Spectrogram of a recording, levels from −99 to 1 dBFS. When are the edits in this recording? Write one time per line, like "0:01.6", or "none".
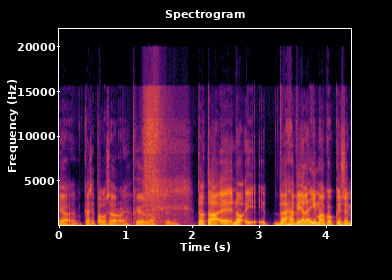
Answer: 0:01.1

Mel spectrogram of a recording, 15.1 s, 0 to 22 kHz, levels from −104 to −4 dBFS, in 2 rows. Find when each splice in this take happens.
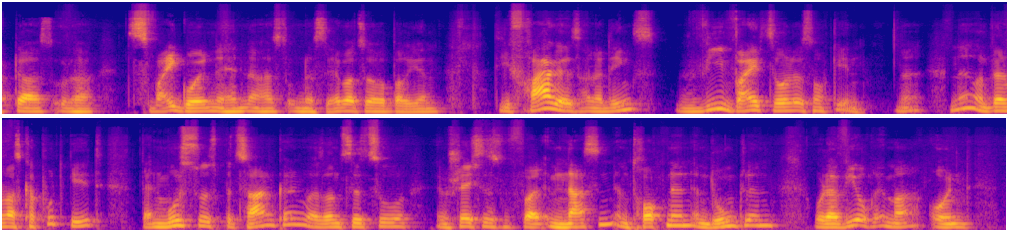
0:03.7
0:07.1
0:12.1

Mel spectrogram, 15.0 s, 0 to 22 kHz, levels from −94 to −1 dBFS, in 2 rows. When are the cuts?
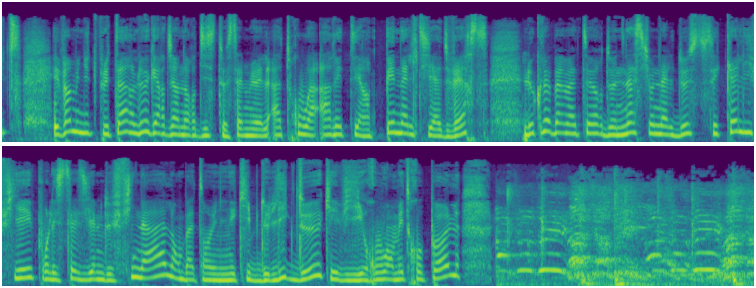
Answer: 0:05.2
0:12.4

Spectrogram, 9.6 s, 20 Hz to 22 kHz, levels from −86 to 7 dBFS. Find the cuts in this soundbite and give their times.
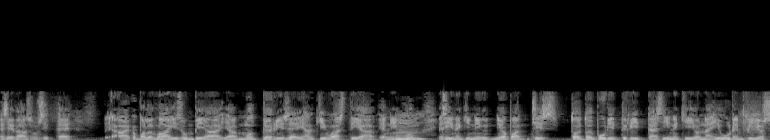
none

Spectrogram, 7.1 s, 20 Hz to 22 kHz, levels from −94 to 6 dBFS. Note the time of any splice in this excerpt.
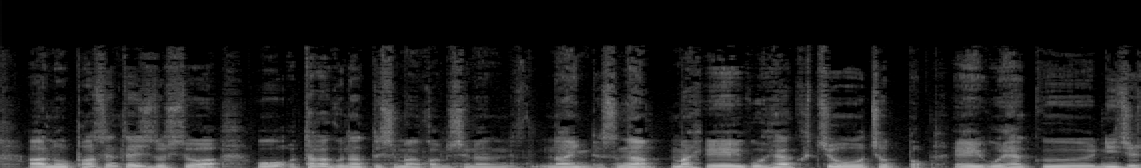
0:04.3

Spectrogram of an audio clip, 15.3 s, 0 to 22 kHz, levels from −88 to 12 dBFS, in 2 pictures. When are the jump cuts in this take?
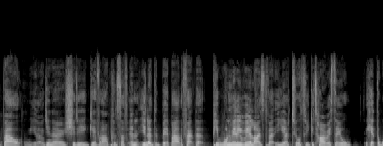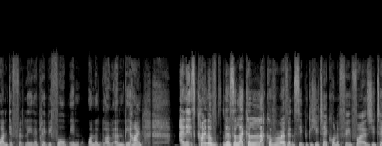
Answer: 0:00.9

